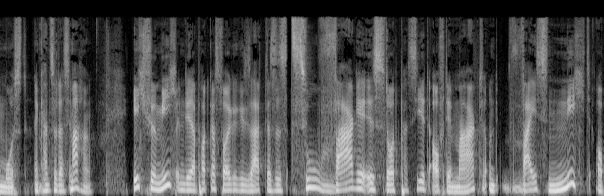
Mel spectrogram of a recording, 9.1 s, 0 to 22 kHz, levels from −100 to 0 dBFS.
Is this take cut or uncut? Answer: cut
